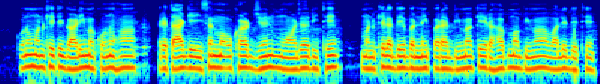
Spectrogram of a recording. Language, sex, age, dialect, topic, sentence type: Chhattisgarhi, male, 25-30, Western/Budati/Khatahi, banking, statement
